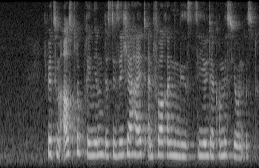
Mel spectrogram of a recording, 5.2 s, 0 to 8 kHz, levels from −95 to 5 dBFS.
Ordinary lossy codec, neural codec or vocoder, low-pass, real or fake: none; none; none; real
